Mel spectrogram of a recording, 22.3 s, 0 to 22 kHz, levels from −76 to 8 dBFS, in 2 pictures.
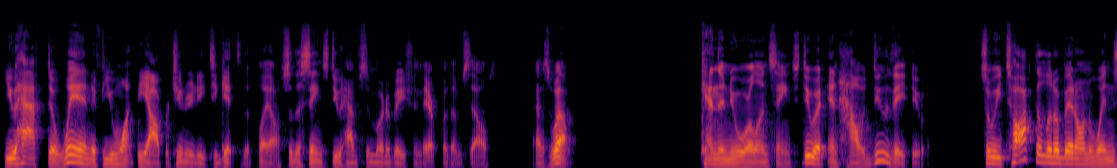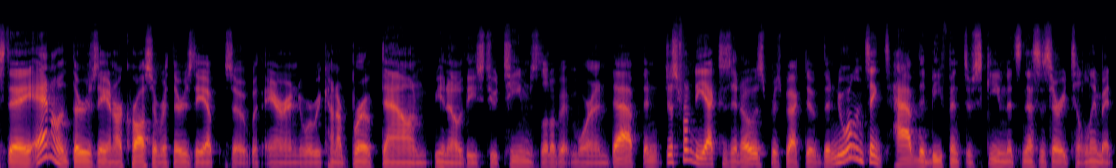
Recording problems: none

